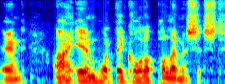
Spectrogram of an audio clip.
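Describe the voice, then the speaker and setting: A man with an American accent speaks at medium pitch. The sound is dry and close, with no echo. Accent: sounds American, learned in India. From northern India (Himalayas), American missionary family. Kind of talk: interview.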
